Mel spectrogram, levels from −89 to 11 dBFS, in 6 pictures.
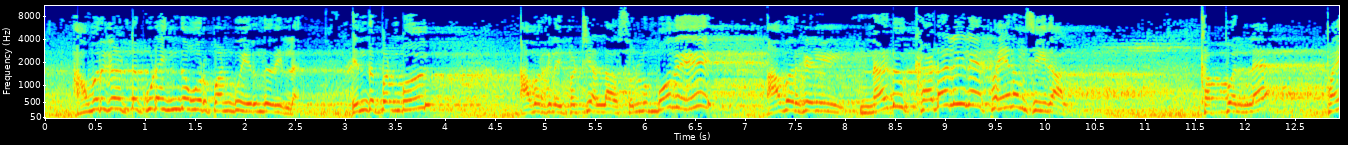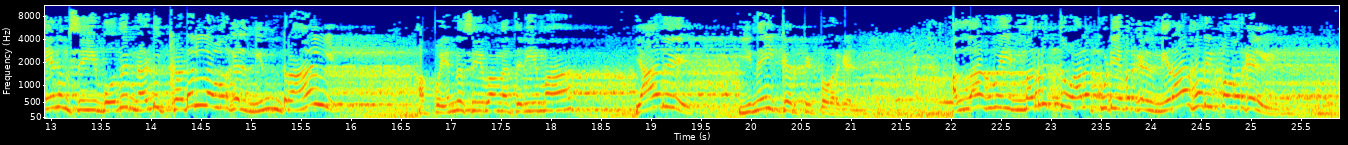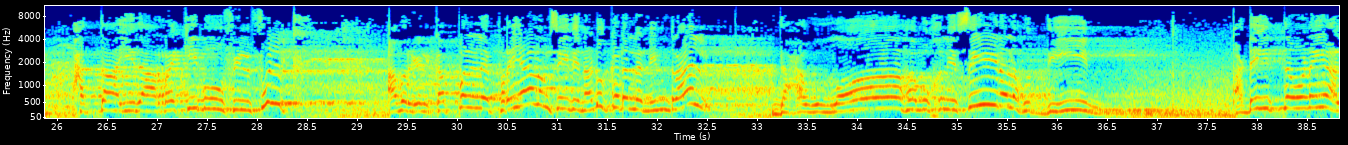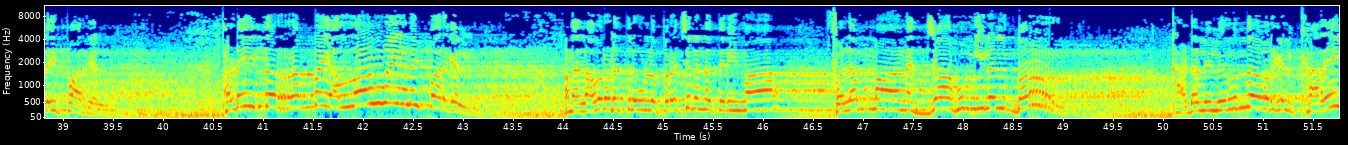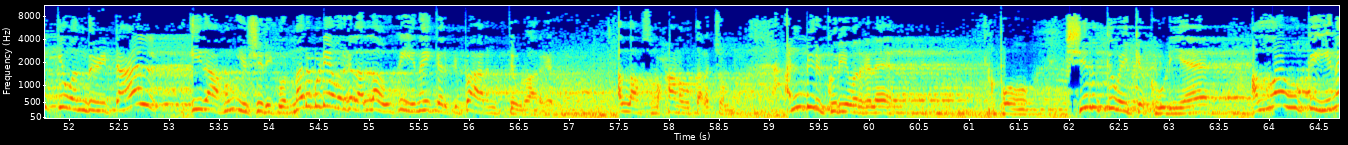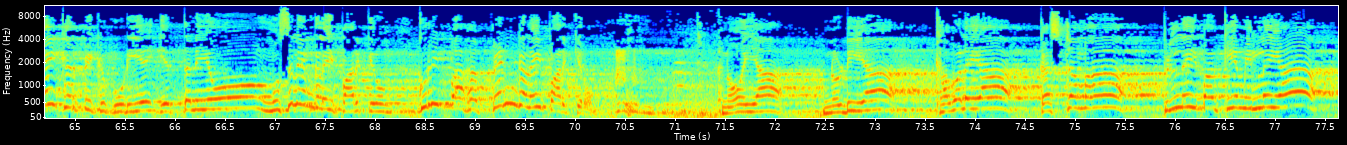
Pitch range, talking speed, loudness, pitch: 240-345 Hz, 75 wpm, -12 LUFS, 285 Hz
